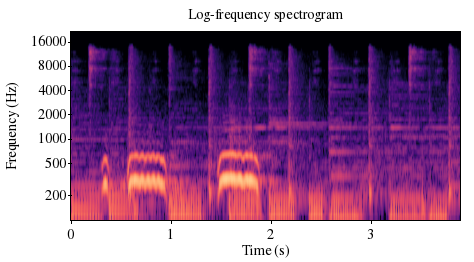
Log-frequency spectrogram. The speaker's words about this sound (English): Owl.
